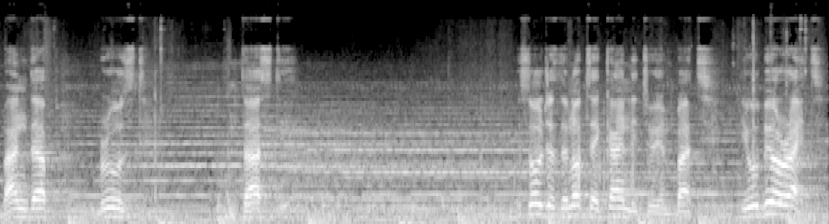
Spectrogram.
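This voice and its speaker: A man's voice: a little high, measured pace, pauses often, over music, close to an everyday voice. An actor playing an earnest, protective and determined desert lawman in a dramatic game cutscene. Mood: concerned.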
